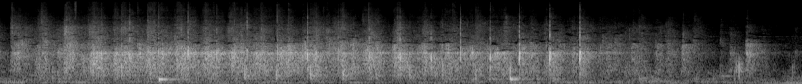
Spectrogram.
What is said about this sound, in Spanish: Yo pido un aplauso por todas ustedes.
